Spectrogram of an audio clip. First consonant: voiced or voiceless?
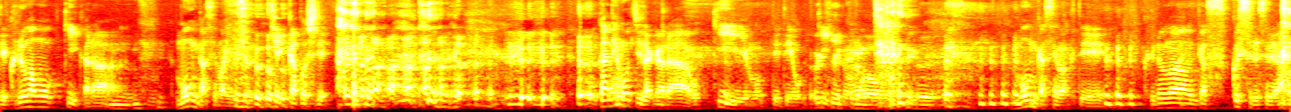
voiced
